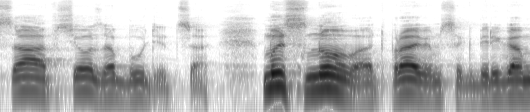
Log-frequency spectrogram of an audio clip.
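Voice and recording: The pitch moves in an ordinary way as a speaker is reading aloud in a natural voice.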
